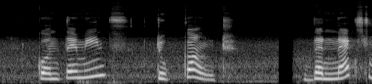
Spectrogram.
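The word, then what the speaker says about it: compter: has an interesting pronunciation we never pronounce m nor p the pronunciation is konte konte means to count the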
